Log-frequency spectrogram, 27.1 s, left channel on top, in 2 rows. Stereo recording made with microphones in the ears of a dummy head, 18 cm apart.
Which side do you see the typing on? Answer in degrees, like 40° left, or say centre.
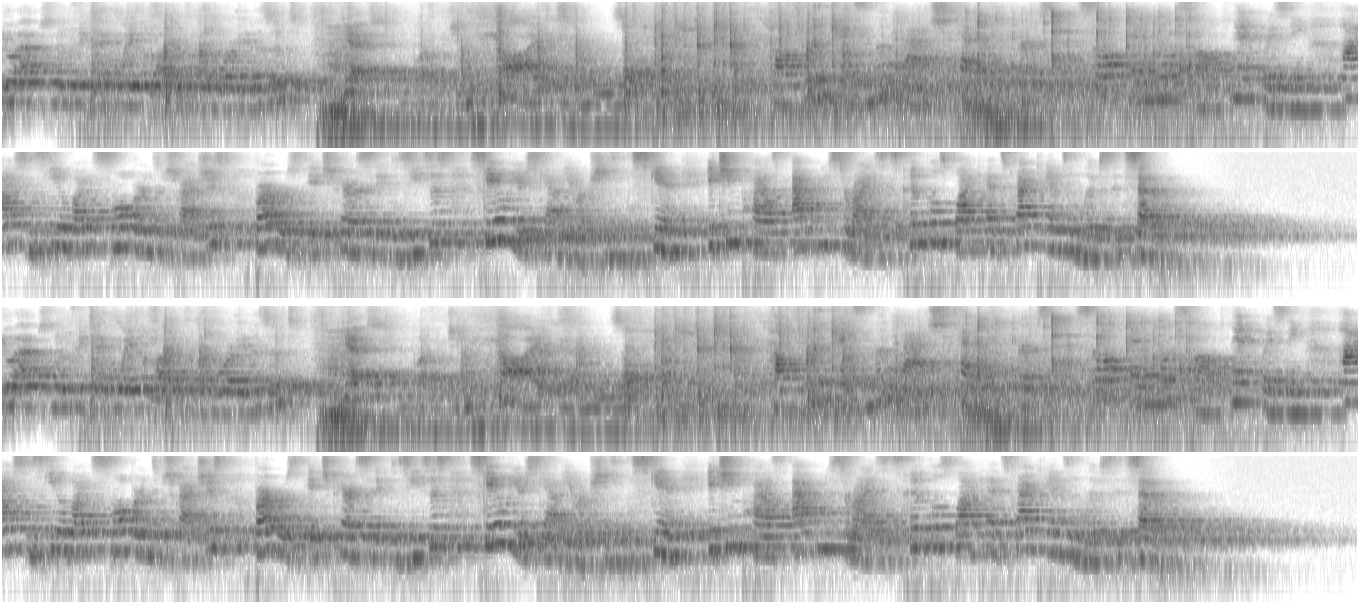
10° left.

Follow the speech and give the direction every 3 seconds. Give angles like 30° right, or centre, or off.
60° right, 60° right, 60° right, 60° right, 50° right, 30° right, centre, 30° left, 50° left.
